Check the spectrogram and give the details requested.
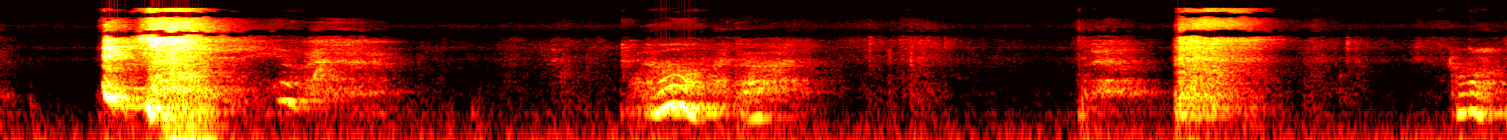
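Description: Two loud, explosive sneezes with a quieter breath or sound between them, near the end of a sneezing fit.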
